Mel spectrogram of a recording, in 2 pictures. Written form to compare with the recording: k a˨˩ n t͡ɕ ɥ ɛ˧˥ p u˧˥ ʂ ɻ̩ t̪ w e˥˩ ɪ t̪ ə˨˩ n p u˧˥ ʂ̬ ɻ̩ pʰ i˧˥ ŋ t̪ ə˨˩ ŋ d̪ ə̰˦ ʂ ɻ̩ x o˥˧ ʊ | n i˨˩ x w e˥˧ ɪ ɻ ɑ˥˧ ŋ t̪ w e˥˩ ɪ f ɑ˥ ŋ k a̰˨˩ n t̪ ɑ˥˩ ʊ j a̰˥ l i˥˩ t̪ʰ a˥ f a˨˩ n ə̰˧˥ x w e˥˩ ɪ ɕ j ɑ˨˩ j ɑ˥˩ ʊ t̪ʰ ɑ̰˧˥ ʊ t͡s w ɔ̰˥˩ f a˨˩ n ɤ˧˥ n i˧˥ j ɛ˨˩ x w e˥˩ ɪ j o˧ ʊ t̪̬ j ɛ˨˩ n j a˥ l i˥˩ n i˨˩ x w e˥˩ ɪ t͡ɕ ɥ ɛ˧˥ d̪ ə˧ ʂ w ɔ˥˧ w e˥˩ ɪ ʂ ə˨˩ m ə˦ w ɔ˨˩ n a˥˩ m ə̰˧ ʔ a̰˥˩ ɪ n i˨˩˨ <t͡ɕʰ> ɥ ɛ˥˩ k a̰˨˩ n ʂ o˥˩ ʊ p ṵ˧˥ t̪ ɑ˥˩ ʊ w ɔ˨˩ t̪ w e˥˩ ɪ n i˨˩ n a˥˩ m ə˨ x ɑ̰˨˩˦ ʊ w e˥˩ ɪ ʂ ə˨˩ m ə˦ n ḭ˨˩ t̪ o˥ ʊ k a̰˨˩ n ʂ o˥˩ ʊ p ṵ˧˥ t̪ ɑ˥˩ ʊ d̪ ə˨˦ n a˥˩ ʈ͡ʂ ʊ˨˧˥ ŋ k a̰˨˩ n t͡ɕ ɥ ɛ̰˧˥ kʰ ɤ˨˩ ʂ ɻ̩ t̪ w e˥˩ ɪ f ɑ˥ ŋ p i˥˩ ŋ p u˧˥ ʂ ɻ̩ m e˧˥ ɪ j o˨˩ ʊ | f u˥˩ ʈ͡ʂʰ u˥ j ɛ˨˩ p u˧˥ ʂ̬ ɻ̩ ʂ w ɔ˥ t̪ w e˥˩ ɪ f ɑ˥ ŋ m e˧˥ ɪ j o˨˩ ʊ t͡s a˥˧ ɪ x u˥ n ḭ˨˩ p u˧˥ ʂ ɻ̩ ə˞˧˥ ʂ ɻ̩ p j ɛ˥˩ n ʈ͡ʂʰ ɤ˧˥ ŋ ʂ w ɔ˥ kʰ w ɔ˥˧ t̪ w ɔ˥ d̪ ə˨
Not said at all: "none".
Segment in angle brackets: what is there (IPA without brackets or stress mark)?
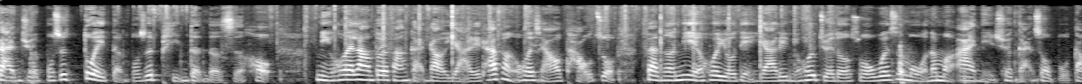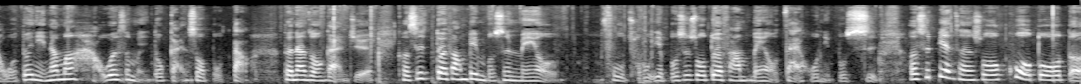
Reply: t͡ɕʰ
